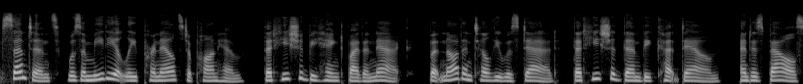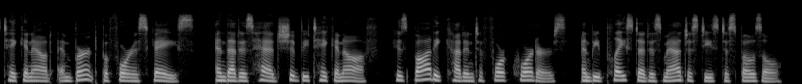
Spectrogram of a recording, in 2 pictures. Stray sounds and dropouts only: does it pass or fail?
pass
